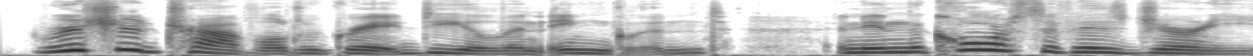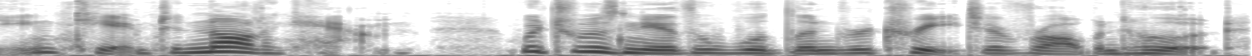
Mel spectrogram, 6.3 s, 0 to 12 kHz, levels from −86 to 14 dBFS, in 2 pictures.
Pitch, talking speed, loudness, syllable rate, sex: 215 Hz, 250 wpm, -18 LUFS, 6.6 syllables/s, female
